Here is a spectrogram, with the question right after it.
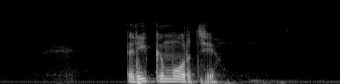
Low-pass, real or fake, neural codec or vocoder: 7.2 kHz; real; none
